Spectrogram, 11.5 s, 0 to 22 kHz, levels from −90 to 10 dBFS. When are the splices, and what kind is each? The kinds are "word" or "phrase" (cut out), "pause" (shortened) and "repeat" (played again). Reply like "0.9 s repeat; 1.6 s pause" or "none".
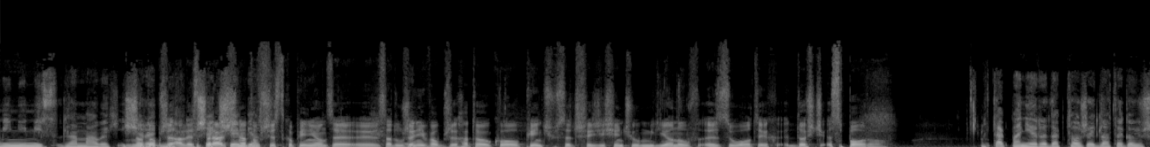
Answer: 2.0 s word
